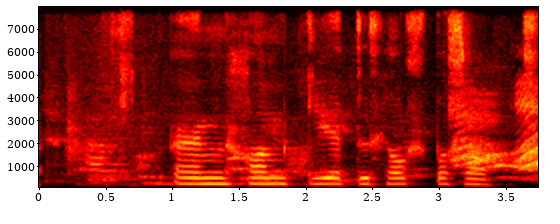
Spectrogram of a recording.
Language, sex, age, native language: Icelandic, male, 10, Icelandic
